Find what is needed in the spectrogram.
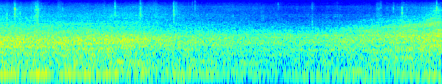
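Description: Low, steady rumble of vehicle engines and road traffic, easing off slightly toward the middle.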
